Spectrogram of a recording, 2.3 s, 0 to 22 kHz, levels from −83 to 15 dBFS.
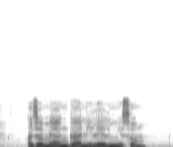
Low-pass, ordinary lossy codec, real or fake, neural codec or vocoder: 7.2 kHz; none; real; none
